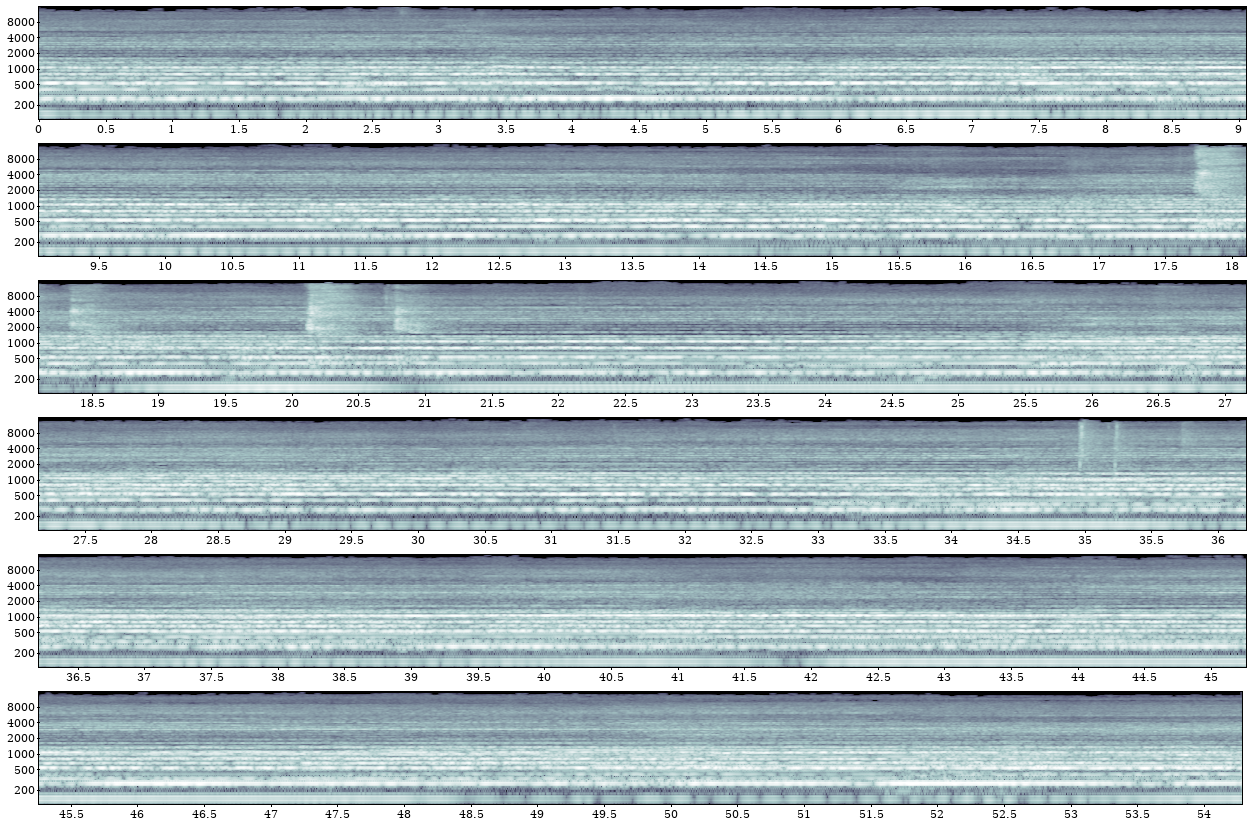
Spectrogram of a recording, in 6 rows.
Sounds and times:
Mantra: 0.0s - 54.2s.

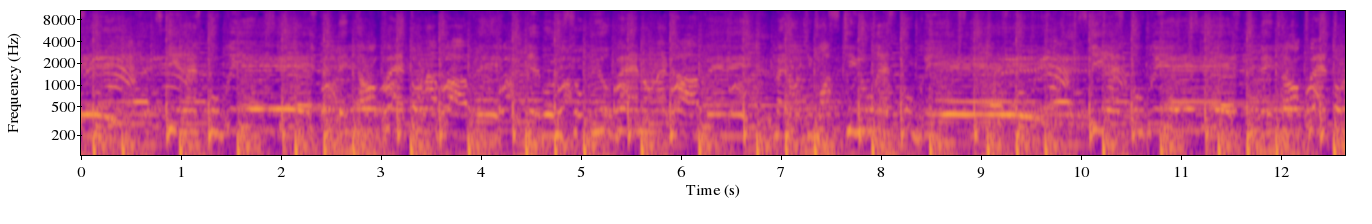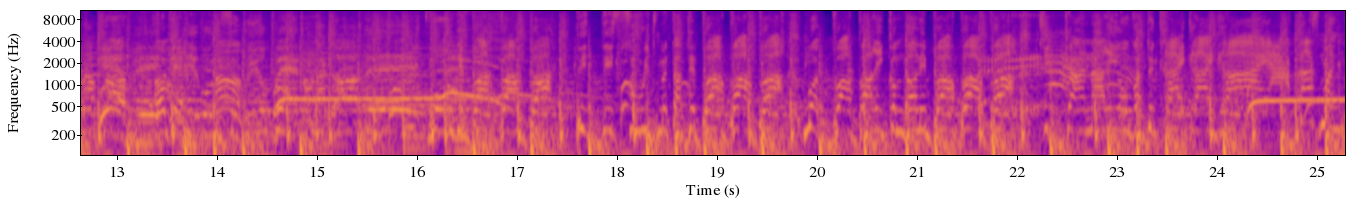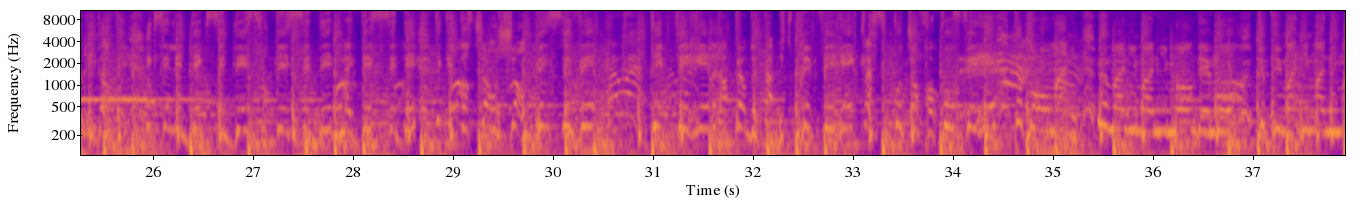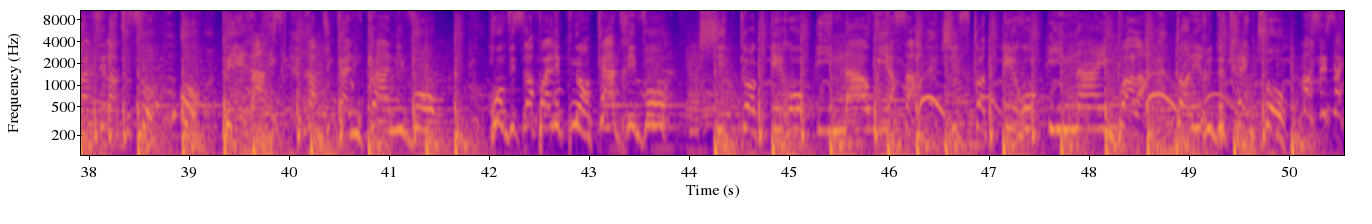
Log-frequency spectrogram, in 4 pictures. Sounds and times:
Music: 0.0s - 50.5s.

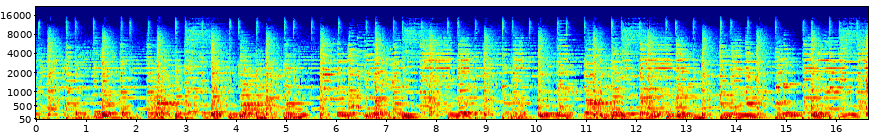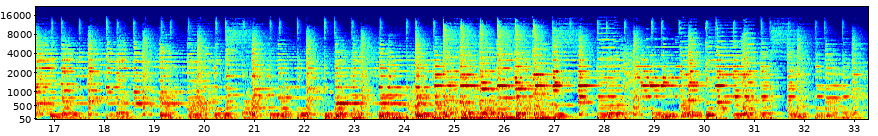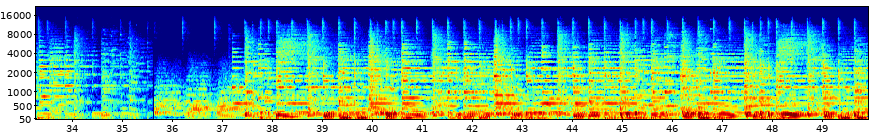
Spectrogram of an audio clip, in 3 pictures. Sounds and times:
Background music: 0.0s - 49.9s
Christmas music: 0.0s - 49.9s
Rhythm and blues: 0.0s - 49.9s.

